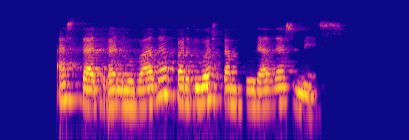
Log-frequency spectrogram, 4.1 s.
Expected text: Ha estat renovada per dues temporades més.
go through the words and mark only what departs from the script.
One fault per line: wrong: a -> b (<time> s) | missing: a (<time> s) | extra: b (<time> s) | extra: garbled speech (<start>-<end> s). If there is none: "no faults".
no faults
